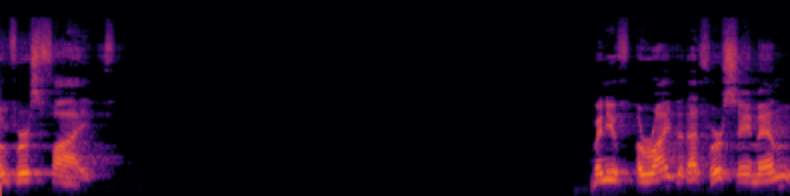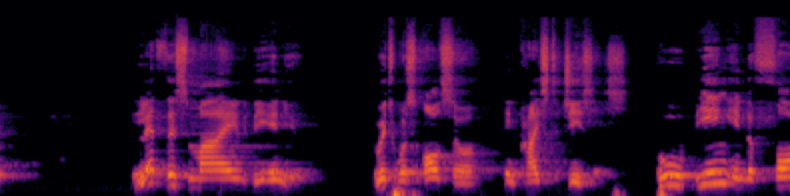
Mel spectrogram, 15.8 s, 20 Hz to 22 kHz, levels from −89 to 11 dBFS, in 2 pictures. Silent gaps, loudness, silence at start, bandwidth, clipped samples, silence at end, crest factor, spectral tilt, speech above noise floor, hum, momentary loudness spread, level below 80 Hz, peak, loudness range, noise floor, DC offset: 1.46-5.73 s, 14.19-14.43 s; -26 LUFS; 0 s; 16 kHz; under 0.1%; 0 s; 18 dB; -3 dB/octave; 63 dB; none; 13 LU; -42 dBFS; -10 dBFS; 6 LU; -89 dBFS; under 0.1%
